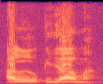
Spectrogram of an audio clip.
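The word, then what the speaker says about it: القيامة: Makanya dibacakan tetap al-qiyamah. Al-qiyamah, lamnya tetap jelas.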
